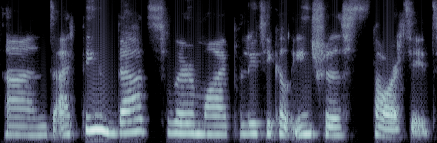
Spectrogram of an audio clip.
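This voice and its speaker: A woman, answering conversationally as an interview guest, haltingly, often repeating and rephrasing her words. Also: fairly high pitch, darkish tone. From Armenia. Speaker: interview guest, political candidate.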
